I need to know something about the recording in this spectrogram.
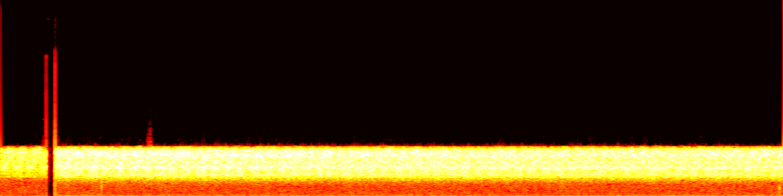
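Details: Cicada song: an intense, continuous high hissing drone held at an even loudness, with one tiny break near the start.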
